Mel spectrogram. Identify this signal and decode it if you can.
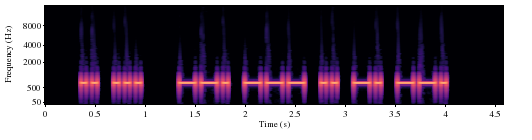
Morse code, heard as a keyed tone, about 21 wpm, 700 Hz. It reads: IS GOING
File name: practice / 22wpm / Build A Phrase - 5-Word Phrases - 22wpm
